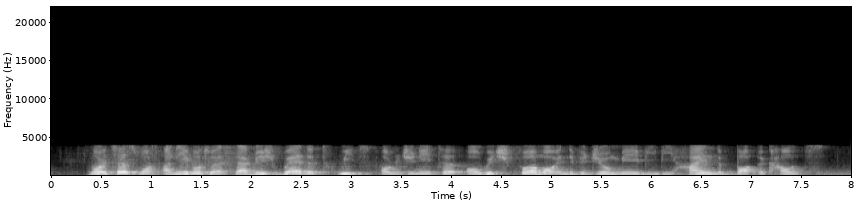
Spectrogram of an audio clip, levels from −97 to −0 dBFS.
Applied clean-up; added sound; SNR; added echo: neural separator model SepFormer DNS4.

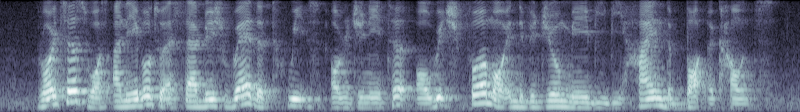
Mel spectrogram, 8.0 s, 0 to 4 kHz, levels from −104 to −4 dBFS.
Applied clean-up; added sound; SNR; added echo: none; none; none; none.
